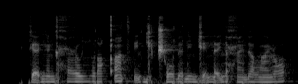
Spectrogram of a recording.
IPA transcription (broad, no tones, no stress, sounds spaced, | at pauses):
k ɛ̰ ɡ ɛ̃ ɡ ɘ ħ ʕ u ʎ o ɾ ɔ qʼ ɛ̃ t͡sʼ ḛ lʲ ɡ ḛ t͡ʃʼ o ɗ ɘ ɗ ĩ ɡ ḛ n ɛ̰ lʲ ɘ ħ ɛ̃ ɗ e lˠ ɛ̃ ɭ ɔ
